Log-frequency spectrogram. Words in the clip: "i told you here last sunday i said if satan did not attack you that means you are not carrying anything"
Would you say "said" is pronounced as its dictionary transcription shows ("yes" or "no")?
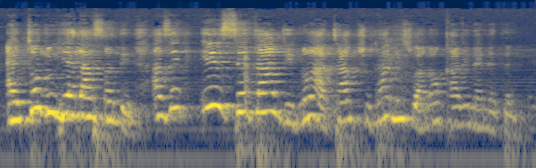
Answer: no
